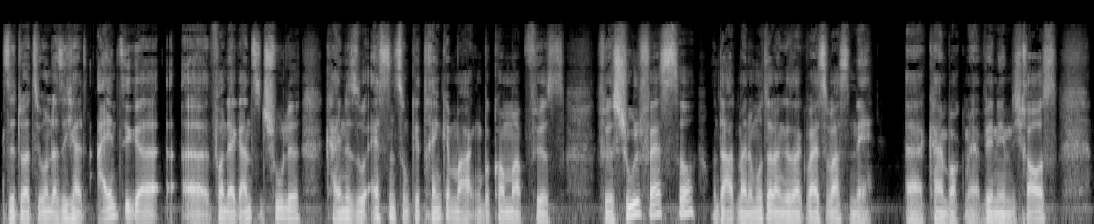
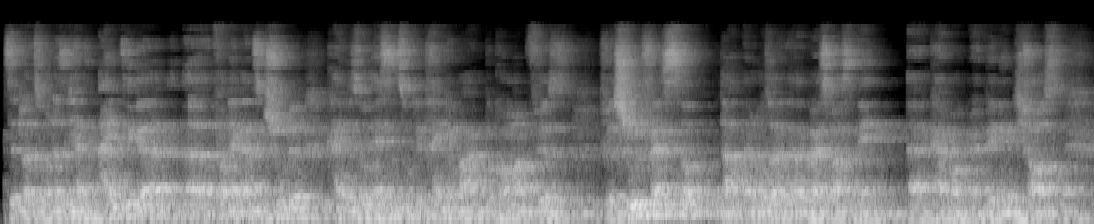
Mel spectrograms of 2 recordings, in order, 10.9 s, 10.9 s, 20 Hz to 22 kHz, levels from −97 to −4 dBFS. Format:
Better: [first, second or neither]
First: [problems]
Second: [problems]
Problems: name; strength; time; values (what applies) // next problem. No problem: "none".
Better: first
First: none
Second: room echo; strong; dies away in 1.6 s // off-mic speech; far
